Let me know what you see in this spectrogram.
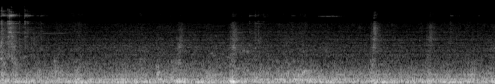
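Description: Express passenger train running along the track, heard from an open coach doorway: a steady rumble of wheels on rail, with a few sharp clicks.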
